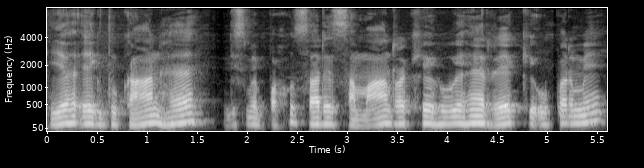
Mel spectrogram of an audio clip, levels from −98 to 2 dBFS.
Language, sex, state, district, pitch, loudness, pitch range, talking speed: Hindi, male, Jharkhand, Ranchi, 120 Hz, -18 LUFS, 110-130 Hz, 160 wpm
